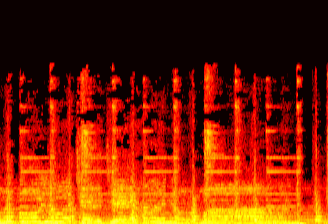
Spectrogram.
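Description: Hindi devotional Hanuman bhajan music with a steady beat and melody. A sung word falls at the very start.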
